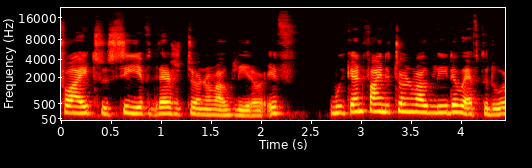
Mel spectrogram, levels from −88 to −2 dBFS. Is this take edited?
yes; 1 cut; at 0.9 s

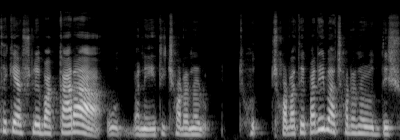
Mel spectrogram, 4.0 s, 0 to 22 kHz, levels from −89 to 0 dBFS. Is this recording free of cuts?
yes; 0 cuts

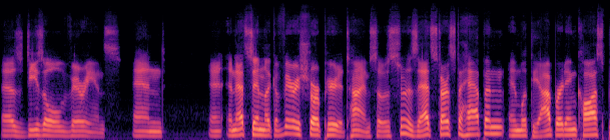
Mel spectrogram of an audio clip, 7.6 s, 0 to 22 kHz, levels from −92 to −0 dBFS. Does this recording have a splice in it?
no; 0 cuts

